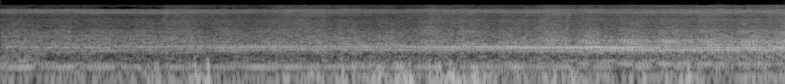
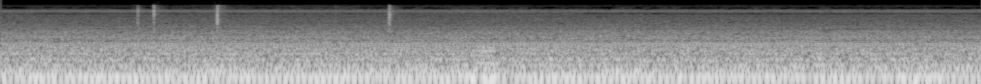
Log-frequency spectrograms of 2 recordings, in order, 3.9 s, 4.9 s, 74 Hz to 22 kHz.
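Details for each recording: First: Home AC not cooling, indoor 85°F, outdoor condenser unit: steady compressor hum with a faint whine and no fan whoosh; compressor runs but condenser fan does not, cause not yet diagnosed. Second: AC system repair on a home 85° inside: a steady low hum and even fan whoosh as the unit fires up after work. The motors read about 1.3–1.4 amps, one with a 7.5 cap; no rattles.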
